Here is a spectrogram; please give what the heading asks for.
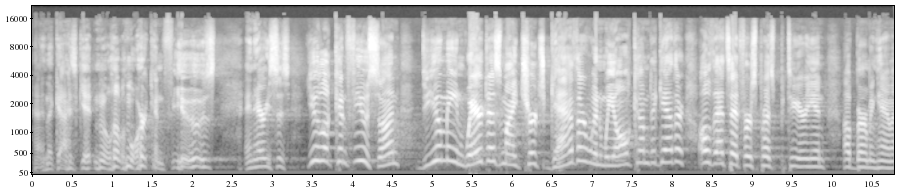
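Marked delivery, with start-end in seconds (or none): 3.4-10.8 high, loud mock clarification; playfully exaggerated helpfulness; teasing retold pastor. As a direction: explain it to a confused lad with comic emphasis. Acts pastor teasing the confused man.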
